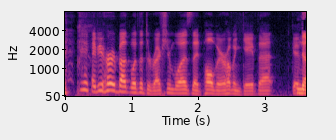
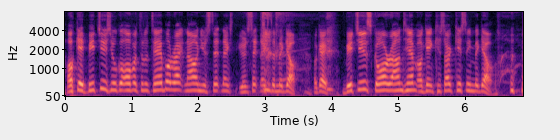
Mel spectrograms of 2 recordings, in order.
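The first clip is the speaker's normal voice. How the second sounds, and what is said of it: Poor attempt at Dutch accent. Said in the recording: “I have no idea what accent that was supposed to be. I don't think it's Dutch though... It's supposed to be Dutch. I can't do a Dutch accent.”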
